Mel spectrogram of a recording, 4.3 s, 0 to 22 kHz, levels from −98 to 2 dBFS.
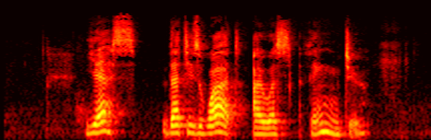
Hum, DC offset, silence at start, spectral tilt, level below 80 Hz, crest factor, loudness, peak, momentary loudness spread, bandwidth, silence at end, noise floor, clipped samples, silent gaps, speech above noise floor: none; under 0.1%; 0.85 s; -3.5 dB/octave; -74 dBFS; 20 dB; -29 LUFS; -10 dBFS; 14 LU; 14 kHz; 0.7 s; -70 dBFS; under 0.1%; none; 41 dB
